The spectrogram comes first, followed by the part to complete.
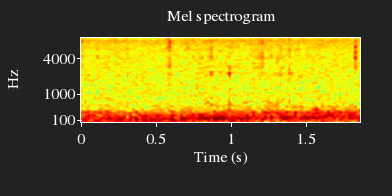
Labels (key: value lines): label: anthrophony, boat engine
recorder: HydroMoth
